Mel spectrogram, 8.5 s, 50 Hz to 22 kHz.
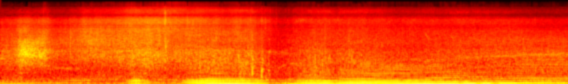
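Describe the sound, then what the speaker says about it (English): Saab 96 front-wheel-drive V4 historic rally car on a skid pan, its engine revving hard in loud, close bursts that rise and fall, then holding a steady high drone; no talking. "Next car up, front wheel drive, the Saab 96. This one with a V4 engine."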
